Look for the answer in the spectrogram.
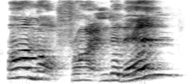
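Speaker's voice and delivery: high, loud, cocky centipede; defiant shout. Acted. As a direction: shout it to show you're not scared. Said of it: "shouted the centipede".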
